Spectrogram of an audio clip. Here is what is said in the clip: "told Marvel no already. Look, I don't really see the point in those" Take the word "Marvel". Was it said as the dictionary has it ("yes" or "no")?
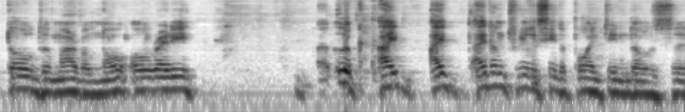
yes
